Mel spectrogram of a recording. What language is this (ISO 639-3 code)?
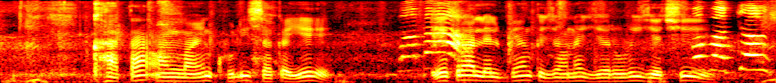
mai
